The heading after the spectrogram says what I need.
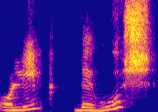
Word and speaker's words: Olympe de Gouges: no sé francés, pero es algo así como Olympe de Gouges. Si lo pueden, es Olympe de Gouges, así se escribe más o menos.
